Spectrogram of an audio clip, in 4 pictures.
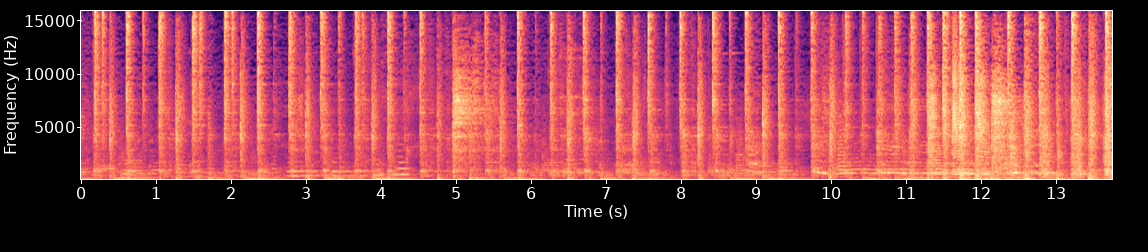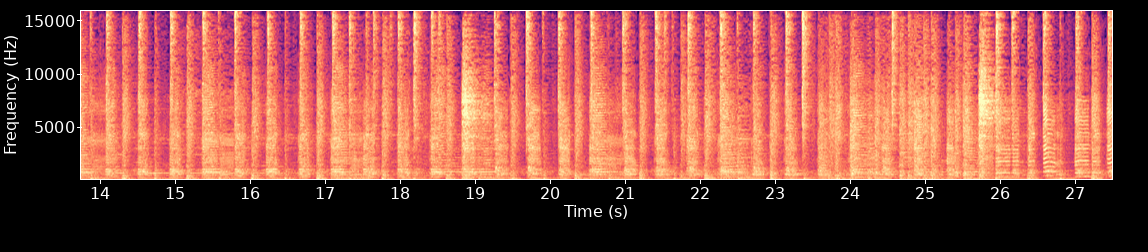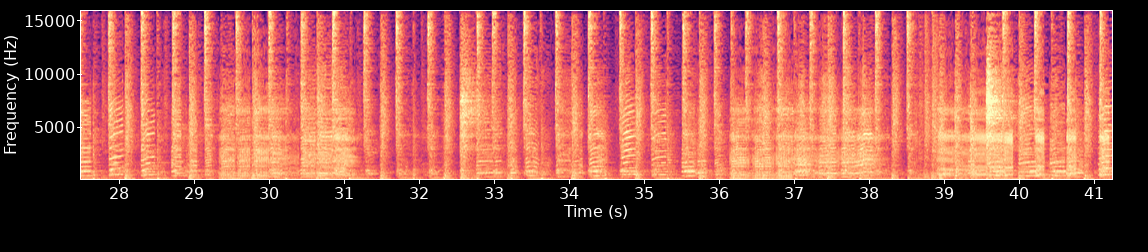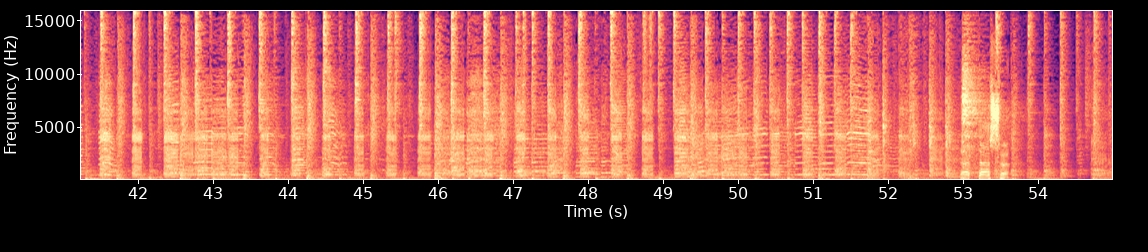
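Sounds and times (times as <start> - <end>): brass band playing swing tune: 0.0 - 54.9.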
